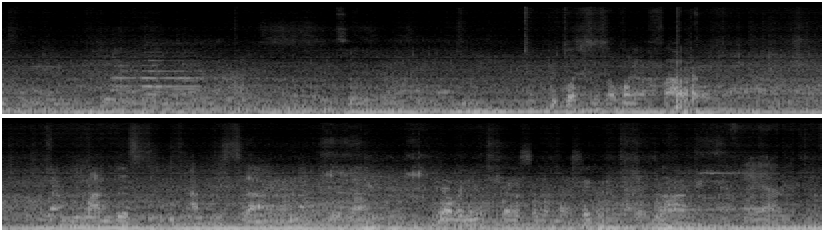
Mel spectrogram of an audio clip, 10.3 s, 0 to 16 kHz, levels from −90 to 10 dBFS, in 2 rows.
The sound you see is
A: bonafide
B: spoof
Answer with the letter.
B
